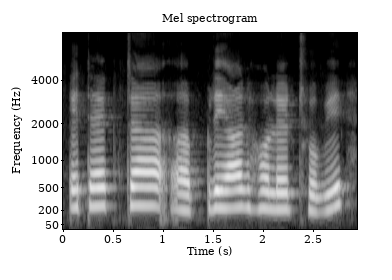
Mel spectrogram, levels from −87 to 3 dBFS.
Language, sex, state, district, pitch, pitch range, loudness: Bengali, female, Tripura, West Tripura, 230 Hz, 210-250 Hz, -14 LUFS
